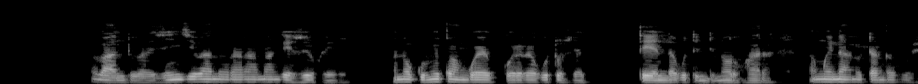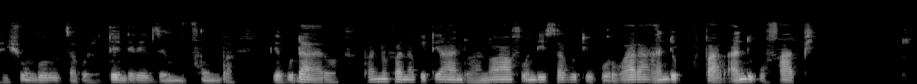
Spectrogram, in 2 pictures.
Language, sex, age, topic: Ndau, male, 18-24, health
